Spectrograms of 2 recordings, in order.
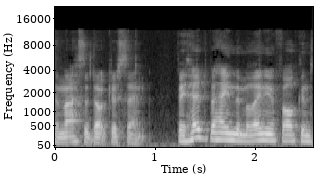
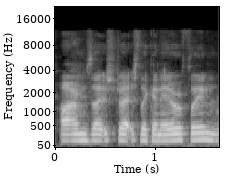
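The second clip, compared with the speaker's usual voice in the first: ordinary delivery, nothing marked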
